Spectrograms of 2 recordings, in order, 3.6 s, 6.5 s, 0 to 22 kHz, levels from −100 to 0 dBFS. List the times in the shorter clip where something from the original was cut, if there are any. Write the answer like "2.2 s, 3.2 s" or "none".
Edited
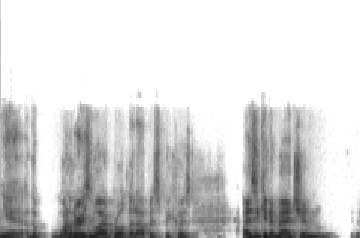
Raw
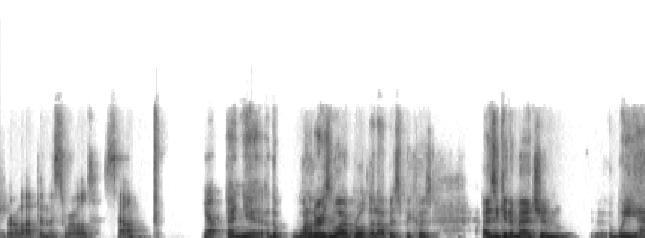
none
